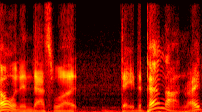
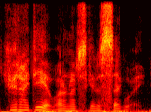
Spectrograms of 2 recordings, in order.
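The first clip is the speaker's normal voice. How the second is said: ordinary talk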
